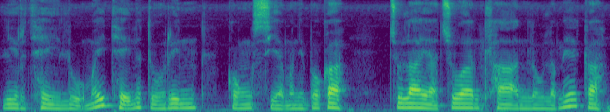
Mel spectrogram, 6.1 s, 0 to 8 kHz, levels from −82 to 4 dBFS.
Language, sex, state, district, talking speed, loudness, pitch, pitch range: Mizo, male, Mizoram, Aizawl, 215 wpm, -18 LUFS, 115 Hz, 105-125 Hz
